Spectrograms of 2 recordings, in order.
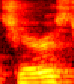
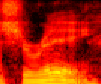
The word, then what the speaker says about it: Charest: Although I think your influence for these is Travis Charest, and I think he can pull that off with like calculated detail in certain areas, and then everywhere else kind of smooth.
